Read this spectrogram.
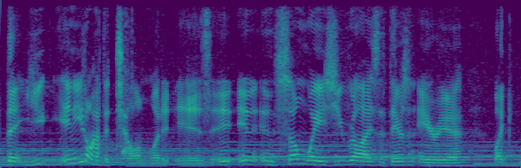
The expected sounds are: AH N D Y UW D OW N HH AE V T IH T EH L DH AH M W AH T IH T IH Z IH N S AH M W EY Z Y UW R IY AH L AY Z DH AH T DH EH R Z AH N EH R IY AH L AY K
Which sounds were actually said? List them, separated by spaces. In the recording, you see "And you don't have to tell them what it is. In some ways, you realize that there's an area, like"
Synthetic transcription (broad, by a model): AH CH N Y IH D OW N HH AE F T IH T EH L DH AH M W AH T IH T IH Z IH N S AH M W EY Z Y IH R IY AH L AY Z DH AH T DH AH R Z AH N EH R IY AH L AY K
